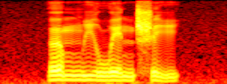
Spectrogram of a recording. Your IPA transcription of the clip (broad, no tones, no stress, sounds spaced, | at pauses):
ə m i w e n ʂ i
